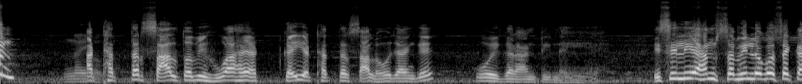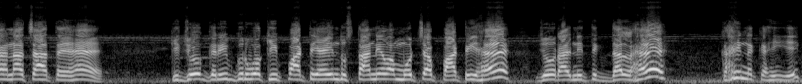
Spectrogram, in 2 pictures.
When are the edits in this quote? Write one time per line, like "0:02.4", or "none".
none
